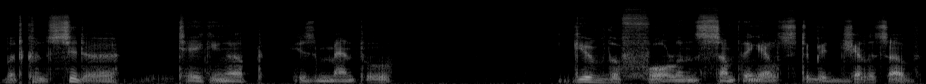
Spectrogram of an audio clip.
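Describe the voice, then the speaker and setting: A man voicing an imperious, grandiose alien emperor, pompous and husky, in a dramatic game lore reading. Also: extremely low pitch, slow, fairly bright tone, exaggerated voice. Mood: commanding. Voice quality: gravelly, husky. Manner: pompous, ponderous, breathy.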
